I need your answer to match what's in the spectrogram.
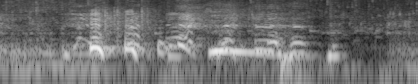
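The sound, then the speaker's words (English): A toilet flushes with a rushing, gurgling swirl of water lasting about two seconds, fairly loud, with no talking over it. “Just Justin, add, like, a toilet flushing sound effect right now.”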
